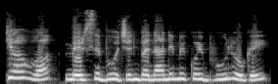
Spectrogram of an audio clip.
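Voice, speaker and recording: A woman's voice: fairly high pitch, moderate pace, warm tone, lo-fi sound, natural voice. A woman voicing a humble, devout young village wife in a moral-story cartoon, speaking earnestly and respectfully. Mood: anxious, pleading.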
